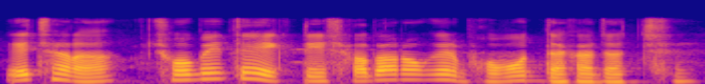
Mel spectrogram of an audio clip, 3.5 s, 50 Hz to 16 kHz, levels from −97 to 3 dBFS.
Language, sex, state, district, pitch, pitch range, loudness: Bengali, male, West Bengal, Cooch Behar, 165 Hz, 140-190 Hz, -17 LUFS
